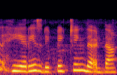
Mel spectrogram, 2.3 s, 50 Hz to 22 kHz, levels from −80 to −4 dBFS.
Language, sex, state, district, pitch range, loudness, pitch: English, female, Andhra Pradesh, Sri Satya Sai, 230-290 Hz, -12 LUFS, 270 Hz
